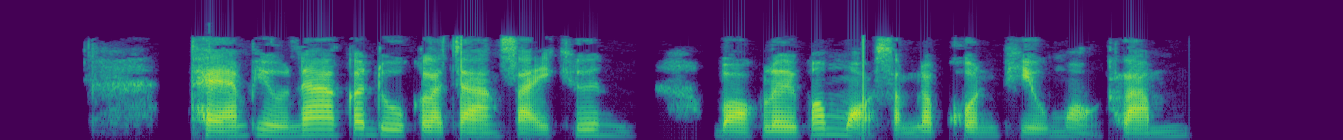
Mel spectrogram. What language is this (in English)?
Thai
